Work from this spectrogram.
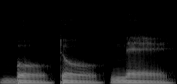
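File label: "botone", concatenated syllables; Affixing experiment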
